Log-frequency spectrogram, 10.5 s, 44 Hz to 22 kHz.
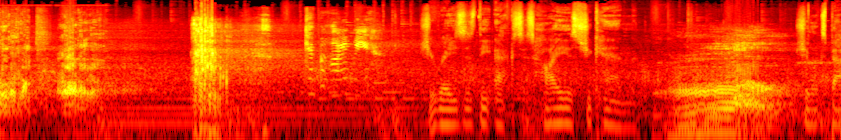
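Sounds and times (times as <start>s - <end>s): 
wolf snarling and roaring jumping from behind a thorn bush in a forest: 0.0s - 1.7s, 2.4s - 3.3s, 8.2s - 10.1s
speech: 5.5s - 9.0s, 10.0s - 10.5s.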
